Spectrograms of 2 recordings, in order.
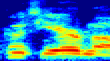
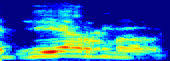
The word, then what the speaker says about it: Guillermo: We just called him G because like we couldn't quite all pronounce his name correctly. I think it was like Gutiermo or something like that. We just called him G. Yeah, Guillermo. Their version of George.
